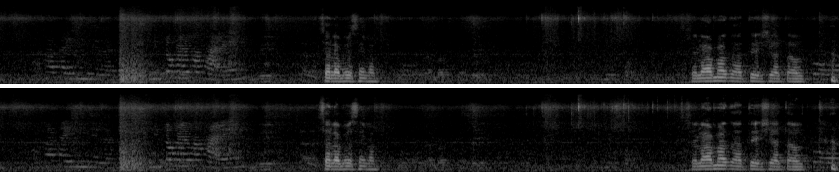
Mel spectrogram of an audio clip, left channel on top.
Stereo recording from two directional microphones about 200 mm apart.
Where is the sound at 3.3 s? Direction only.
15° left (ahead or behind).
